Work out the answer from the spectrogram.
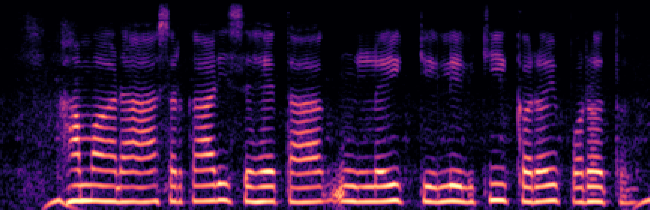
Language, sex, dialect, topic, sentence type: Maithili, female, Southern/Standard, banking, question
